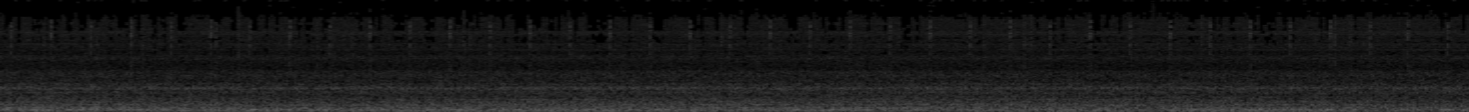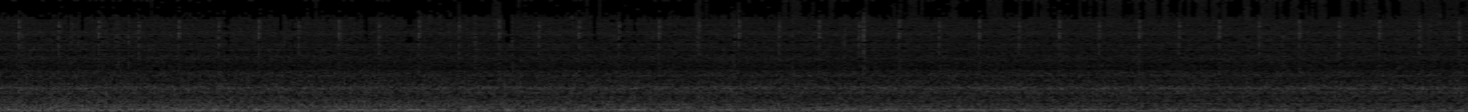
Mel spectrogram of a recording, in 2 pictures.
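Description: Car interior noise while driving: a steady low engine and road drone, easing off slightly toward the end.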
